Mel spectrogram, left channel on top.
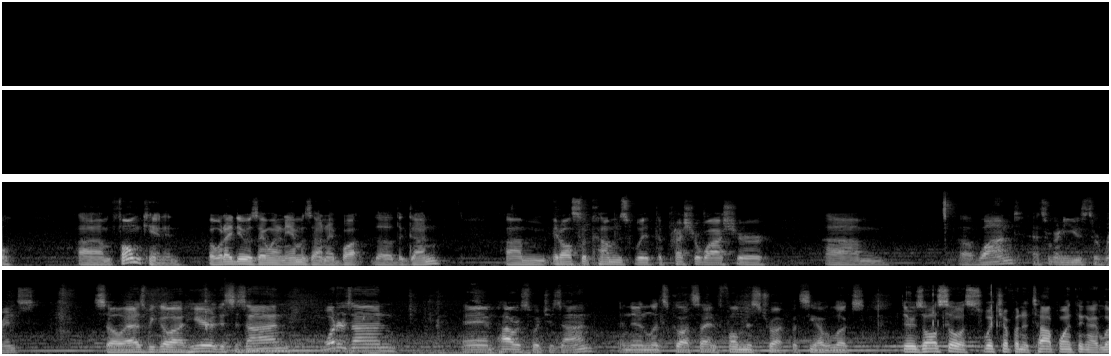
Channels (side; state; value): left; silent; 58 dB below the other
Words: foam cannon. But what I do is I went on Amazon, I bought the gun. It also comes with the pressure washer wand. That's what we're gonna use to rinse. So as we go out here, this is on, water's on, and power switch is on. And then let's go outside and foam this truck. Let's see how it looks. There's also a switch up on the top. One thing I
